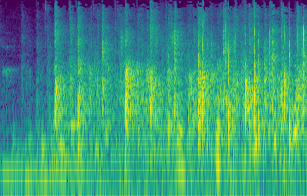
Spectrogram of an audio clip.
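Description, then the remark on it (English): An audience breaks into applause for Cedar Cove star Andy McDowell: many hands clapping in a dense, crackling wash that swells after a brief quiet start and stays steady and fairly loud throughout. “Can we have a little applause?”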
